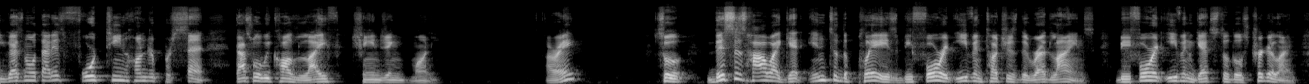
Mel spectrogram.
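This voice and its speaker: A man's fairly high voice with a bright, sharp tone, vocal fry and very wide pitch swings, on a very clean recording with a silent background. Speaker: stock trading educator. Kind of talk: live stream trading seminar. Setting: live stream. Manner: fast; animated.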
